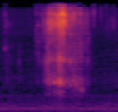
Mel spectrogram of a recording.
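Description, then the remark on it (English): A single crisp crunch as someone bites into a fried potato pancake made from leftover mashed potatoes with bacon and shredded cheddar cheese, a brief bright burst rising and fading over steady low background hum, with no talking. “Oh, well, the crunch is awesome.”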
